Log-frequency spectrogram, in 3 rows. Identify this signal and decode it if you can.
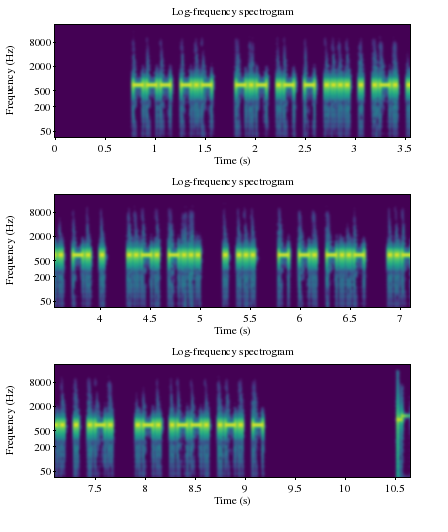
Morse code, heard as a keyed tone, about 36 wpm, 700 Hz. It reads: OK KATHERINE FB ES TNX FER RPRT
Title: K1USN SST QSO Practice 35wpm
